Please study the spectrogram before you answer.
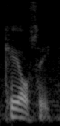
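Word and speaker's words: Kilsyth: H, which would be Kily or something like that, is is Kelsey.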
